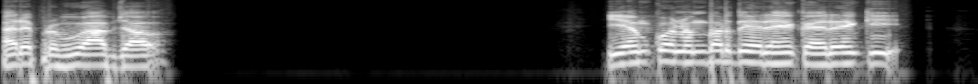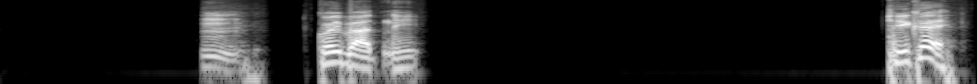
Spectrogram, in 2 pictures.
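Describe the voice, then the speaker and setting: A man teaching Sanskrit grammar in a lecture, often asking his students check questions and repeating terms slowly. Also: high-pitched, smooth, no echo, highs cut off. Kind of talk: explanatory lecture.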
